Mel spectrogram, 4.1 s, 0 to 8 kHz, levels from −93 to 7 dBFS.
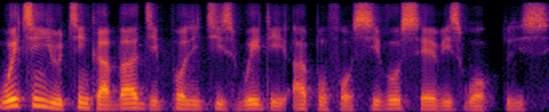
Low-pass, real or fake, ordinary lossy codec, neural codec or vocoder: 7.2 kHz; fake; none; codec, 16 kHz, 0.7 kbps, FocalCodec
